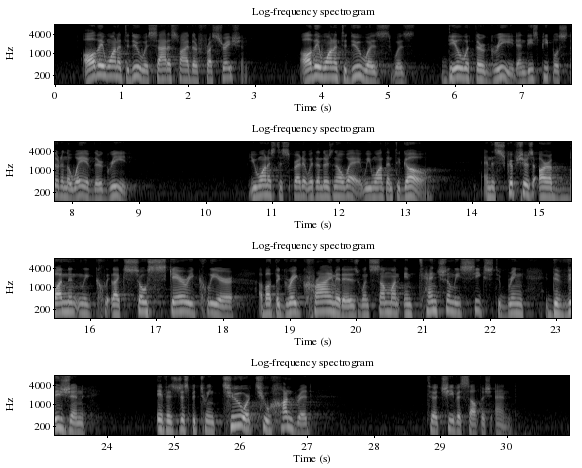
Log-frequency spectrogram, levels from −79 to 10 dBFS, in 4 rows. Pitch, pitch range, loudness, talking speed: 150 Hz, 135-165 Hz, -31 LUFS, 160 wpm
